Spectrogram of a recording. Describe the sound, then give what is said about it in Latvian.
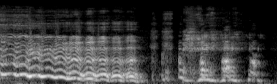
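A person imitates a horse's whinny with a loud, wavering voice that quavers and slides downward for about a second and a half, then breaks into short bursts of laughter. “Tu vari atdarināt zirgu”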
